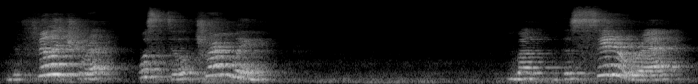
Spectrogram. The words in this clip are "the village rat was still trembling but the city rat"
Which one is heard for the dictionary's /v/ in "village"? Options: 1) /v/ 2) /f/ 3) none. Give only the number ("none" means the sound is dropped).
2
